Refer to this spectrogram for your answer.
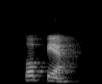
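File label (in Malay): "kopiah", Malay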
